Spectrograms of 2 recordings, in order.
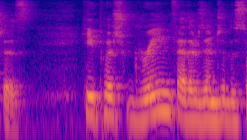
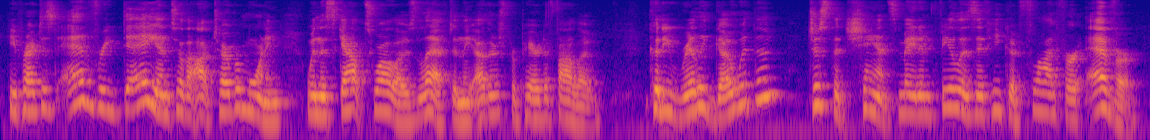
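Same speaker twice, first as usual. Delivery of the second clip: usual speaking voice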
